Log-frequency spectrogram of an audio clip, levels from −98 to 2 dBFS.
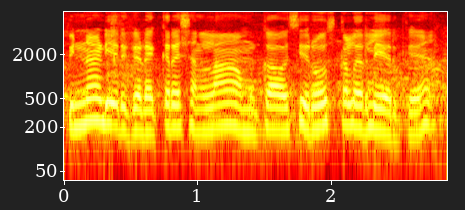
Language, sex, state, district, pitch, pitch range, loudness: Tamil, male, Tamil Nadu, Namakkal, 205 Hz, 185-215 Hz, -13 LUFS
